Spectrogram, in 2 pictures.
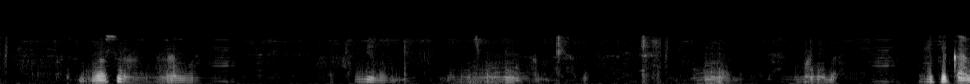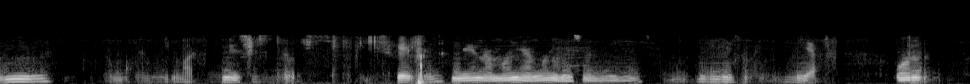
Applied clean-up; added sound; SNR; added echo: neural separator model SepFormer WHAM!.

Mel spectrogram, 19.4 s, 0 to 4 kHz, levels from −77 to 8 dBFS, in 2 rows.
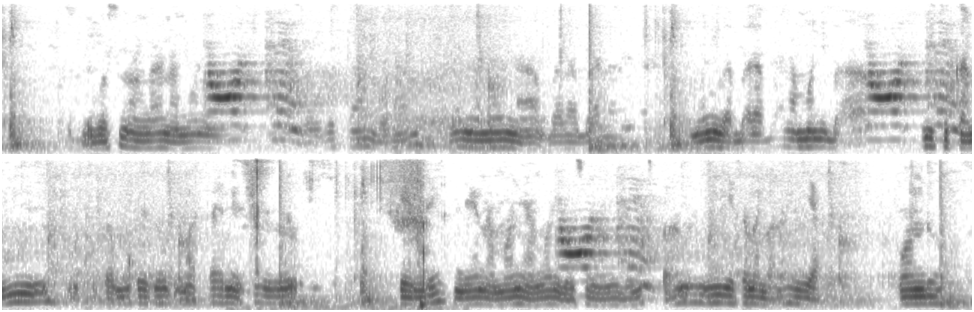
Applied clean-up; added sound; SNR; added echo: none; Domestic sounds, home sounds + Sliding door; 2 dB; none.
